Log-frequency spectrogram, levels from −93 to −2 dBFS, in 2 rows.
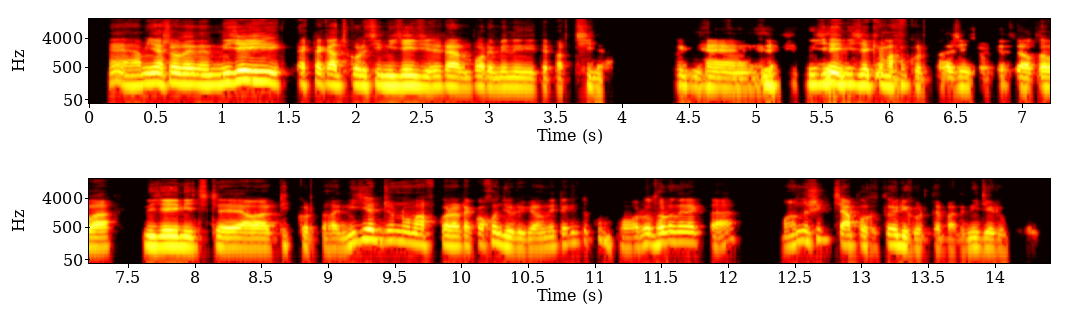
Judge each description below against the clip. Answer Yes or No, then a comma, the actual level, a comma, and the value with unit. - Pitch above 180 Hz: No, low, 135 Hz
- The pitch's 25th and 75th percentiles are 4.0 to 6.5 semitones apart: Yes, average, 5.2 semitones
